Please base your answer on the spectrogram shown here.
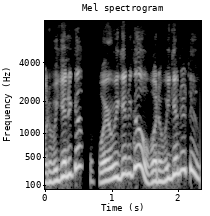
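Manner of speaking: put-on high, loud puppet voice. Asked to bring back the puppets, a speaker talks in a puppet voice. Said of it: "that was your puppet voice".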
